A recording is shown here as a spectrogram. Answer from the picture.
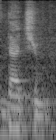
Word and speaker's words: Dachong: So I'm sure when you come to Plateau State, we will teach you how to pronounce it as Dachong.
